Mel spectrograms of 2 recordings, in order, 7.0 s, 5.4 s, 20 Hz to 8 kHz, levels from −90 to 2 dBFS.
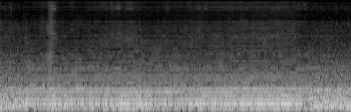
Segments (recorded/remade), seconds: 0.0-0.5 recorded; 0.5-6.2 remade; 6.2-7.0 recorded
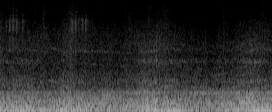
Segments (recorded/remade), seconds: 0.0-5.4 recorded

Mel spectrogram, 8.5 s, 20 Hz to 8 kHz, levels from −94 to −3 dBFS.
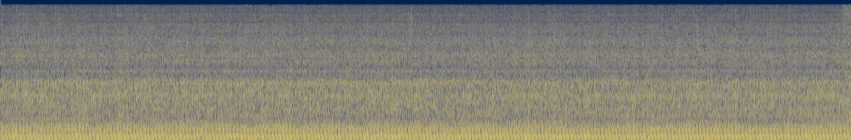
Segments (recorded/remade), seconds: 0.0-8.5 recorded

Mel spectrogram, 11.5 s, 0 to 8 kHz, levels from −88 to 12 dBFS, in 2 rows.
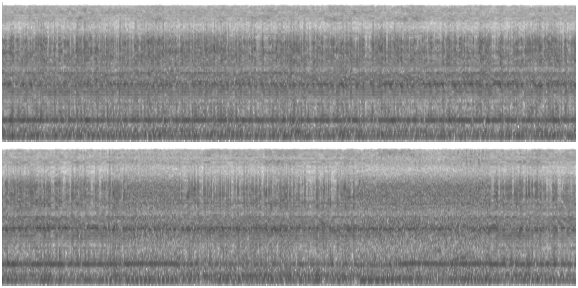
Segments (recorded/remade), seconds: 0.0-7.0 remade; 7.0-7.5 recorded; 7.5-9.3 remade; 9.3-10.6 recorded; 10.6-11.5 remade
